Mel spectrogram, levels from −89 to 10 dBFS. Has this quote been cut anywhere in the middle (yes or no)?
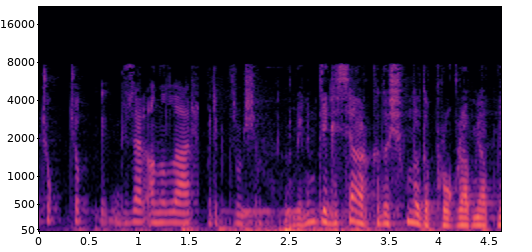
no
